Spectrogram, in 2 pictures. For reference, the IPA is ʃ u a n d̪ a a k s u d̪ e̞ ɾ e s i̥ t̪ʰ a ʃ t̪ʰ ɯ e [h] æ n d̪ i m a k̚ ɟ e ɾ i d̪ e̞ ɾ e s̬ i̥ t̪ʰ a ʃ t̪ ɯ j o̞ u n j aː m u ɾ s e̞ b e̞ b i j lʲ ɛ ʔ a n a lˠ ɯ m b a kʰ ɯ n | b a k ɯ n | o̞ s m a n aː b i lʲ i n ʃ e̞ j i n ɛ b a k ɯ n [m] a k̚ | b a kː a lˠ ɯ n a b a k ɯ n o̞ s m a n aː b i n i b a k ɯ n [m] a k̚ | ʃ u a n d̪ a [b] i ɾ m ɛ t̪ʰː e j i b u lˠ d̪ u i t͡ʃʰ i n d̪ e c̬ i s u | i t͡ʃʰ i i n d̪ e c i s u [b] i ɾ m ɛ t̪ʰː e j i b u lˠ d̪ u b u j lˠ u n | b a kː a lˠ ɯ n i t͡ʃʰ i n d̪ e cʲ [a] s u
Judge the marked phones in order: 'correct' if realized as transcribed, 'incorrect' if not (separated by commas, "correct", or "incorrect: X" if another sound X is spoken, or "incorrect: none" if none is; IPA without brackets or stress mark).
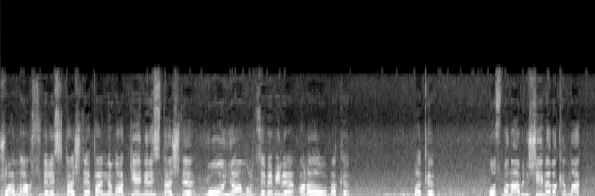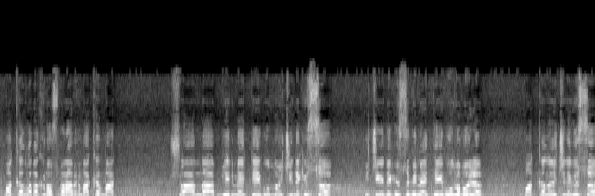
incorrect: f, incorrect: b, incorrect: b, correct, correct, incorrect: i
